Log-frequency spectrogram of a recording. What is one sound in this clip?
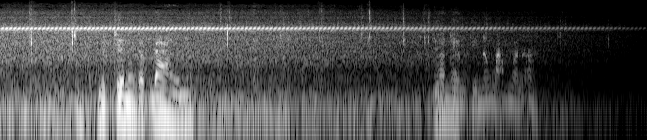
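A young man speaks casually up close.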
